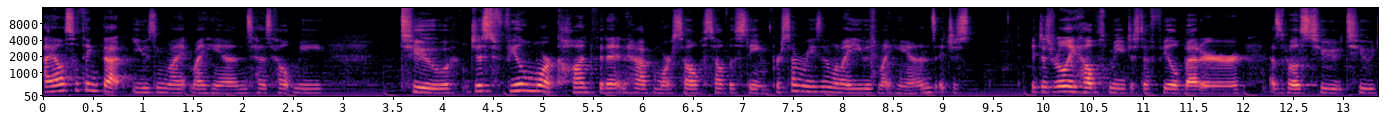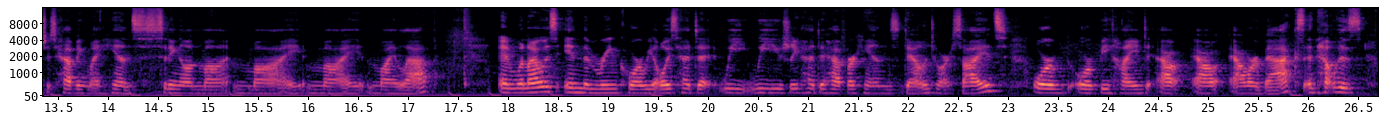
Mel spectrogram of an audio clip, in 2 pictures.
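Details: Adult woman who describes herself as a person who stutters, with frequent word and part-word repetitions; she mentions blocks. Finding: stuttering.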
